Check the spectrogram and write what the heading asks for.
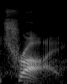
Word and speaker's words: trie: So this we'll call is a try. Kind of a stupid name. It comes from retrieval, and the word is spelled try, T-R-I-E, because of course retrieval sounds like try.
